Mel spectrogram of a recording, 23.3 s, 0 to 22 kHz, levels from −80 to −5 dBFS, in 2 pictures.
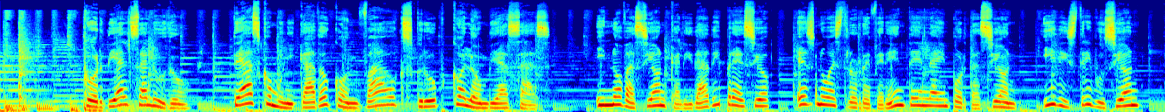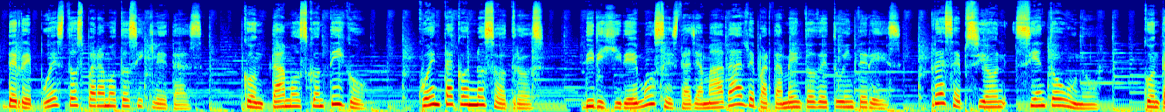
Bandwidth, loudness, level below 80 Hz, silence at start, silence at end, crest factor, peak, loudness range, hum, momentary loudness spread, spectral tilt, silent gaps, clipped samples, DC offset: over 20 kHz; -18 LUFS; -38 dBFS; 0 s; 0 s; 14 dB; -4 dBFS; 2 LU; none; 9 LU; -4.5 dB/octave; none; under 0.1%; under 0.1%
